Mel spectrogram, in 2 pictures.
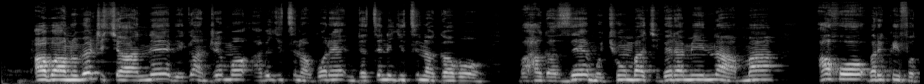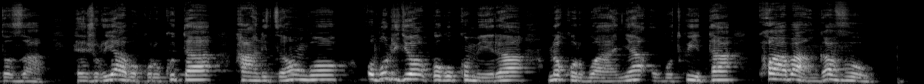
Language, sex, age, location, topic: Kinyarwanda, female, 18-24, Huye, health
